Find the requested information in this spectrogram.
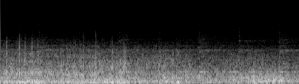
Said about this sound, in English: There, above the lake, streaks of lightning shock the sky. From a distance, the lightning is completely silent. But out there on the lake, in the thick of it, the atmosphere rumbles and thunder crashes.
